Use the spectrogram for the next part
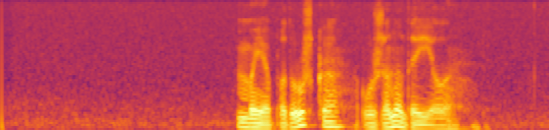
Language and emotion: Russian, neutral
